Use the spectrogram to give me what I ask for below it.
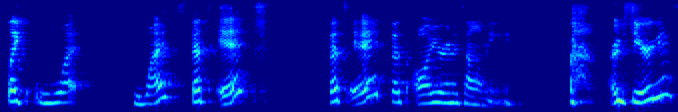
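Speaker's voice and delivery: high-pitched exasperated what, are you serious; outraged disbelief. Retold or imitated. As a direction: replay the fury at a useless counselor. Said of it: "I was pissed".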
